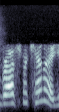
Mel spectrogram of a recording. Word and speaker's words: Brosh McKenna: Is it Elaine Brosh McKenna? That's how you say it? Elaine Brosh McKenna, yes.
